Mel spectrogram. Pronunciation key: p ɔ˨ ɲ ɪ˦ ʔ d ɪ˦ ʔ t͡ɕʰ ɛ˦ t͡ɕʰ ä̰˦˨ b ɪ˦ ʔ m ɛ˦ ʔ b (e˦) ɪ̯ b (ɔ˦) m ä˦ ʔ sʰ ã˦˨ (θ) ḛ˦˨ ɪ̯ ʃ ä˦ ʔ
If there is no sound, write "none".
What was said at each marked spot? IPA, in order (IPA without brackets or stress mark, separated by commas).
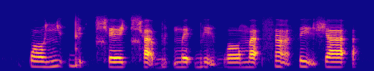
ḛ˦˨, ɔ˦, θ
